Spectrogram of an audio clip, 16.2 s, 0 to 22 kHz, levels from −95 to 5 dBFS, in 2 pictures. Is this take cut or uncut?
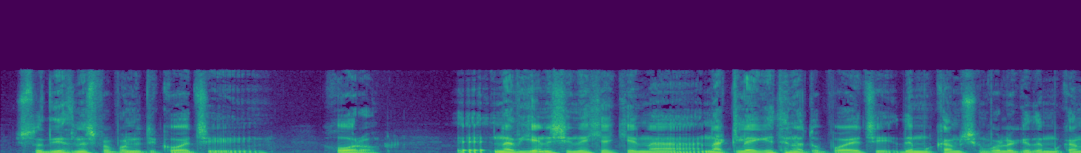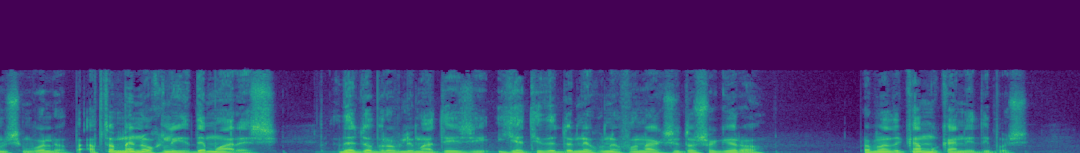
cut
